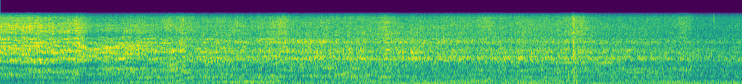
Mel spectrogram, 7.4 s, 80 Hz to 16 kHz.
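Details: Early 1999 Ford F-250 cold start at 34 °F, high idle with exhaust back pressure valve closed: loud steady whistling hiss over fast, even cold idle; normal EBPV warm-up whistle.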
